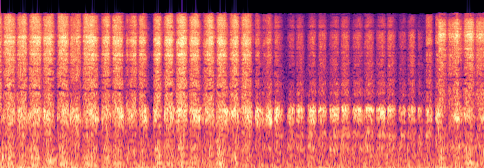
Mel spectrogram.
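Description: A pencil draws vertical lines on a sketchbook page, giving a steady run of bright, hissy scratching strokes. The strokes repeat at about four per second with a brief dip in the middle, and there is little low end.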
